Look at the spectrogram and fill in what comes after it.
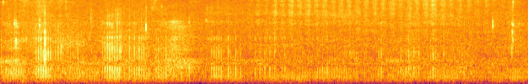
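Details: Close, soft rumbling purr from a cat, louder in short swells near the start and then an even, continuous low vibration with faint scratches.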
